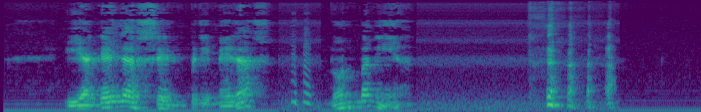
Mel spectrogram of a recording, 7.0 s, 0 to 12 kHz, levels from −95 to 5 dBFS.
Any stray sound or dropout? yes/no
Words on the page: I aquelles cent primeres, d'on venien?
yes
